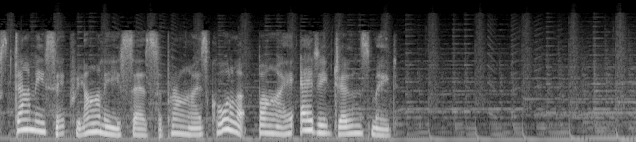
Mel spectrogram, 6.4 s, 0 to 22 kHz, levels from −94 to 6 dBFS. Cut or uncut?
cut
